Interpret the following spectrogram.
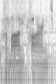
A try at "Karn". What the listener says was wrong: Maharaja Karn. So it's Khan, not Karn. It's Khan. There is an R, but Khan.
